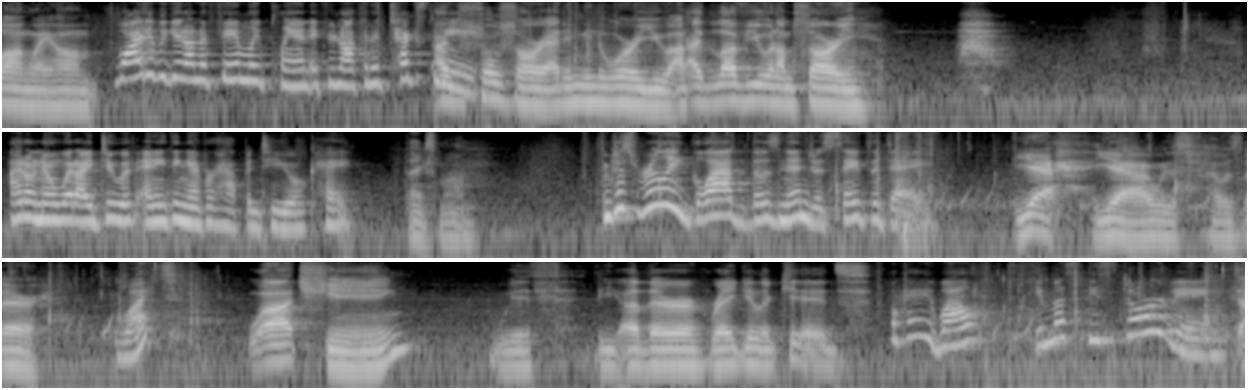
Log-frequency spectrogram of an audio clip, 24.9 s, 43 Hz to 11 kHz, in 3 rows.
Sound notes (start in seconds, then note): 6.4 sighs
